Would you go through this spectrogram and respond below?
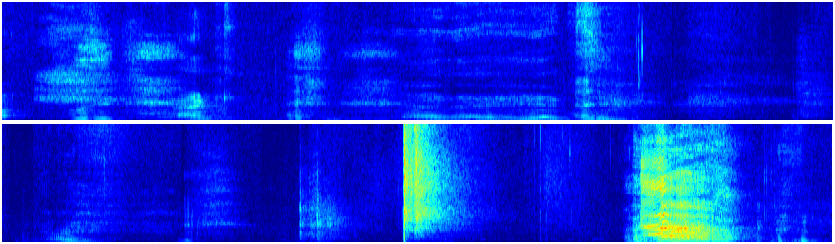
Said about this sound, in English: You slapped us both at the same time with two different hands.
